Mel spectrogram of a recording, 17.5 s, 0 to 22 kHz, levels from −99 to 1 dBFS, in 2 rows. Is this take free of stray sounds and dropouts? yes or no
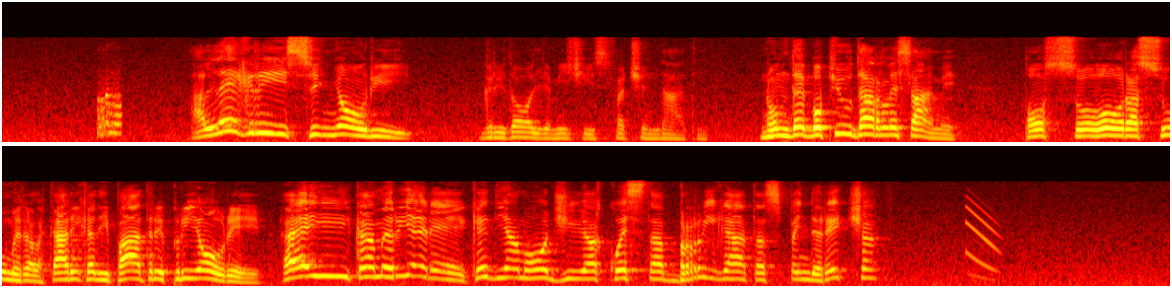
no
